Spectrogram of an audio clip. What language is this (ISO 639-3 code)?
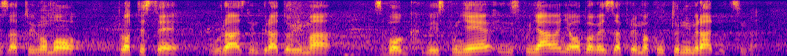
srp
